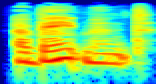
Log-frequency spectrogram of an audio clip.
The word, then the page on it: abatement: American English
